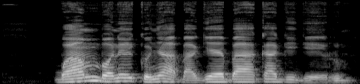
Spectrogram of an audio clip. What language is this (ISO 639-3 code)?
ibo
